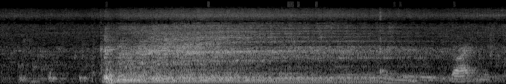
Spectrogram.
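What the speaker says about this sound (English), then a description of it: "So I have here 4 potatoes that has been soaking overnight. Just want to go ahead and simply pour that water off." Water from four overnight-soaked potatoes poured off into a kitchen sink, a steady loud rush starting abruptly and running for several seconds before trailing off.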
